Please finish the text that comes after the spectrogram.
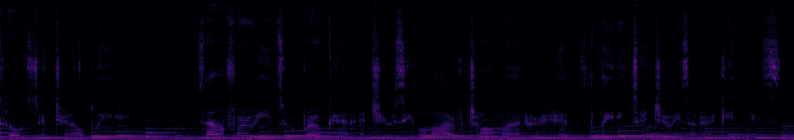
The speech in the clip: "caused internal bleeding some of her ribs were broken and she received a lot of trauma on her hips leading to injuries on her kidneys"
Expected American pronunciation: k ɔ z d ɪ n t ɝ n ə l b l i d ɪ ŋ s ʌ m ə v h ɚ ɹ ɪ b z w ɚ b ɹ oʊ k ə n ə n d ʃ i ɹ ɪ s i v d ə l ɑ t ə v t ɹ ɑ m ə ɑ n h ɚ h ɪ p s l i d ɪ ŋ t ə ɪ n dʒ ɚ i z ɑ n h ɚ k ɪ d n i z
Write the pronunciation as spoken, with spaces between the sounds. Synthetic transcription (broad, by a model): k ɔ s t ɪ n t ɝ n l b l i d ɪ ŋ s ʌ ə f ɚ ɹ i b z w ɚ b ɹ oʊ k ə n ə n ʃ i ɹ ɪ s i v ə l ɑ t ə v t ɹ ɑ m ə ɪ n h ɚ h ɪ p s l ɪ d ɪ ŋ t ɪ dʒ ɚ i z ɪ n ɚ k ɪ d n i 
